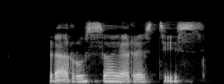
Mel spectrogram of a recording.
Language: Esperanto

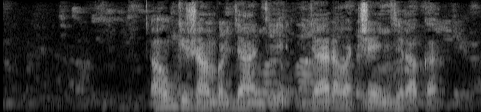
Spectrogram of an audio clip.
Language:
Kinyarwanda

